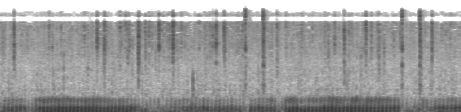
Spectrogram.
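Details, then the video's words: Sleeping cat by a crackling fireplace, purring steadily in low, throbbing bursts that swell and fade with each breath, roughly one cycle a second, with sharp pops and crackles from the fire throughout. "Purring cat"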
